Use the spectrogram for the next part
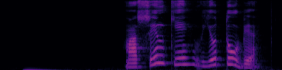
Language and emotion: Russian, positive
